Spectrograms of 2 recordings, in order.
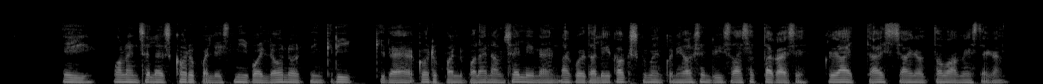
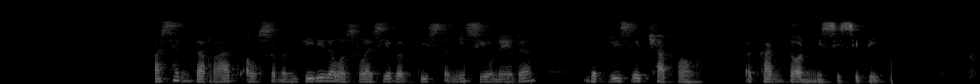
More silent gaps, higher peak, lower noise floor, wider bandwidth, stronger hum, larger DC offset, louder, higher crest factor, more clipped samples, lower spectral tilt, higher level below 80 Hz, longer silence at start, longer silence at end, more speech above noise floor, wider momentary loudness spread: neither; first, -20 dBFS vs -26 dBFS; second, -78 dBFS vs under -90 dBFS; about the same, 7.8 kHz vs 8.2 kHz; neither; neither; first, -39 LUFS vs -46 LUFS; about the same, 20 dB vs 22 dB; neither; about the same, -4.5 dB/octave vs -3.5 dB/octave; first, -64 dBFS vs -78 dBFS; second, 0.6 s vs 1.55 s; first, 0.35 s vs 0 s; second, 39 dB vs over 43 dB; second, 6 LU vs 13 LU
